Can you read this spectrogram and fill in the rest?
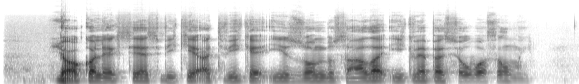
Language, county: Lithuanian, Šiauliai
